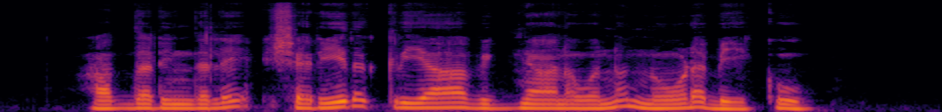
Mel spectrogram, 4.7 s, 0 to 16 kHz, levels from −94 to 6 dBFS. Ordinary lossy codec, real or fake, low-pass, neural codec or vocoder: AAC, 64 kbps; real; 14.4 kHz; none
